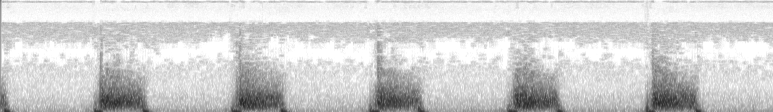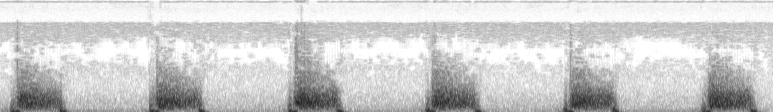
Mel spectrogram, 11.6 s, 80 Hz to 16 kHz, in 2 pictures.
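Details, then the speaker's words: Mitral regurgitation: a harsh, blowing holosystolic murmur, loudest at the apex, filling systole up to the second heart sound; regular heartbeat about 58 per minute. "no necesitas llegar hasta el segundo ruido para constituir un soplo de insuficiencia mitral vea si le es posible juzgar en la siguiente demostración si el soplo se extiende hasta el segundo ruido"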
